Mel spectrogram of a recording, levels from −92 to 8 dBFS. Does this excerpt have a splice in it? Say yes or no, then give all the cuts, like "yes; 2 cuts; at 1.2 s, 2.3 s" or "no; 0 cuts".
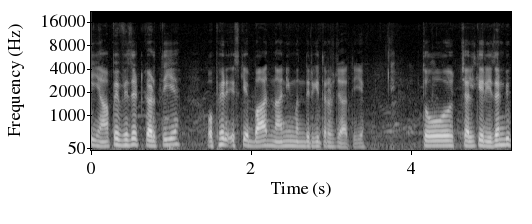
no; 0 cuts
